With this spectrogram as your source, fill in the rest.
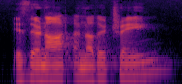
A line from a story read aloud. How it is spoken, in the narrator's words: he asked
